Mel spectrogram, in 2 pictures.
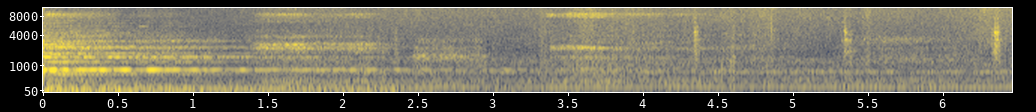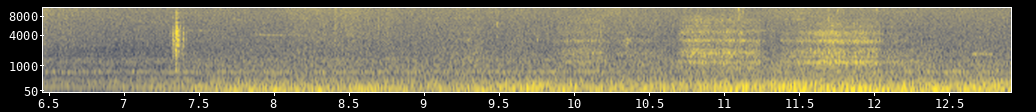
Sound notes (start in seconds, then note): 4.1 clock ticking; 9.7 breathe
